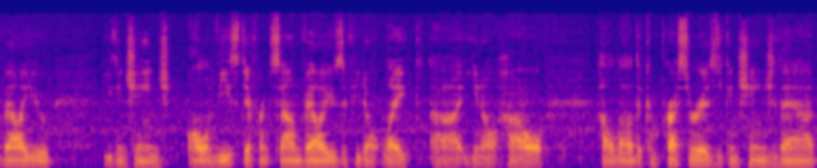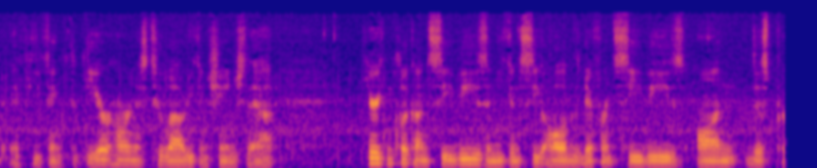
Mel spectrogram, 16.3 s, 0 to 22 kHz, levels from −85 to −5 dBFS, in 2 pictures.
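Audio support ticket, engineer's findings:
Train of clicks, 0.03 to 12.48 s. Likely interference pickup or a faulty connection or power supply injecting a near-identical pulse at a steady 8.68 per second, around a hundred in all. Heard as regular ticking roughly level with the programme, through pauses too.

Cut-off end at 16.02 s. Final buffers never written or played out. Audio stops mid-sound and drops straight to digital silence with no decay, through to the end of the file.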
